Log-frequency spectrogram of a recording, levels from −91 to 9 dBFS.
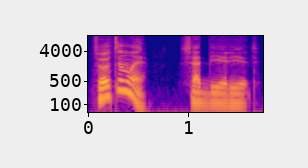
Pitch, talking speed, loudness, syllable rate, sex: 140 Hz, 135 wpm, -18 LUFS, 5.3 syllables/s, male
